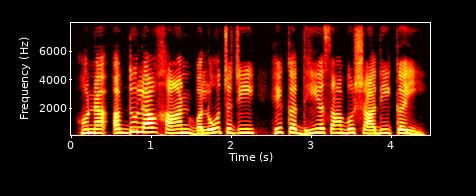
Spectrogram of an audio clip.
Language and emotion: Sindhi, neutral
